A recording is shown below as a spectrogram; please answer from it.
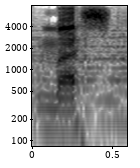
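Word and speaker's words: ます: pas prononcer des même chose si un verbe se finit par mass le U final ne se prononce pas il faudra donc prononcer mass si le sujet vous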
